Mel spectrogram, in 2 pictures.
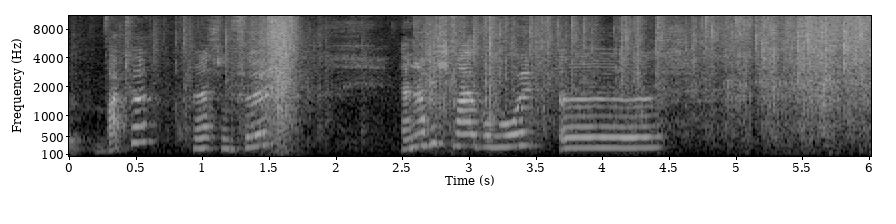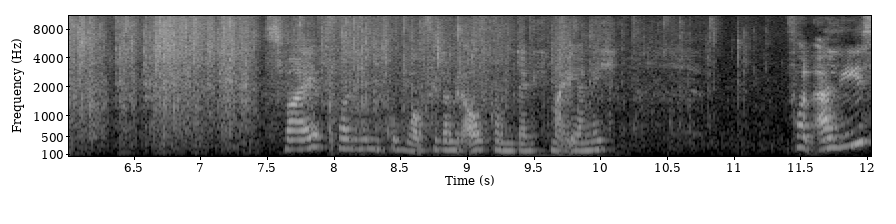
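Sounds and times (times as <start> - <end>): packaging crinkling: 0.4 - 11.4.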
